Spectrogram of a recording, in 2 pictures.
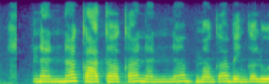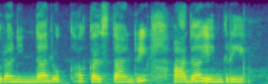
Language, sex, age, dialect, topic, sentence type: Kannada, female, 18-24, Dharwad Kannada, banking, question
